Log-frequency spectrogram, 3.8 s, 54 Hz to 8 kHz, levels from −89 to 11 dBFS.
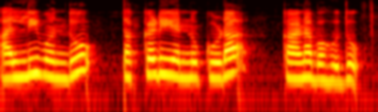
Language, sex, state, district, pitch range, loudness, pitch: Kannada, female, Karnataka, Bangalore, 245-290 Hz, -16 LUFS, 255 Hz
